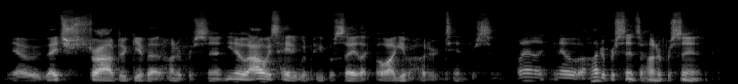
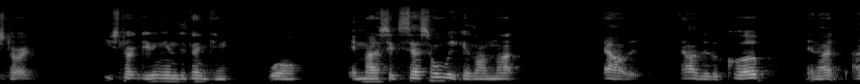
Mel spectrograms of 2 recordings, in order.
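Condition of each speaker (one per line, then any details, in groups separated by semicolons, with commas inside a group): No condition
Cerebral palsy; lifelong physical disability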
